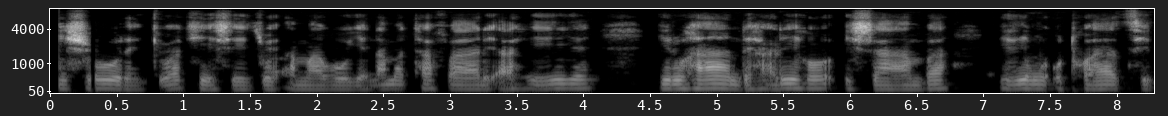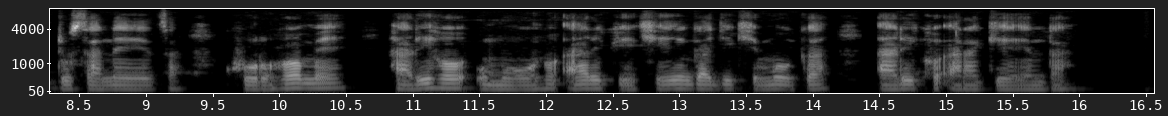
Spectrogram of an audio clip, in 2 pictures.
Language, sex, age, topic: Rundi, male, 18-24, education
